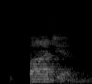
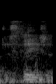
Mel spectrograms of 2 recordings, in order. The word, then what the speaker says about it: dysphagia: percentage of patients had dysphagia and by the way it's dysphagia not dysphasia so we have to be careful how we pronounce that dysphagia dfia no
